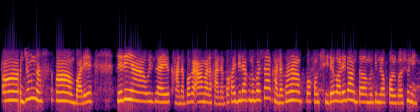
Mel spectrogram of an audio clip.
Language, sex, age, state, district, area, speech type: Nepali, female, 18-30, West Bengal, Darjeeling, rural, conversation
